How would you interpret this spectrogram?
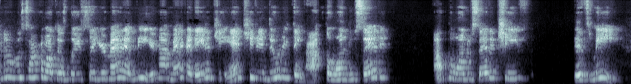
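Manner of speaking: mock-insistent, owning up; Bronwyn confronting. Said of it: "And Bronwyn's like".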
